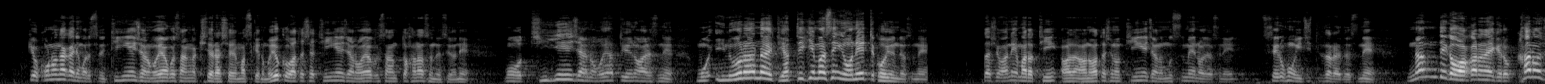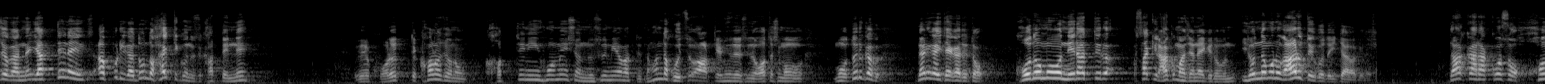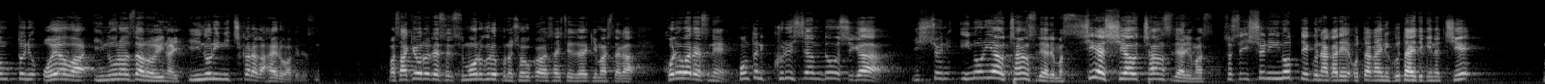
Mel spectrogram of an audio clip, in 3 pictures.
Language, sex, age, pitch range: Japanese, male, 40-59, 160-255 Hz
